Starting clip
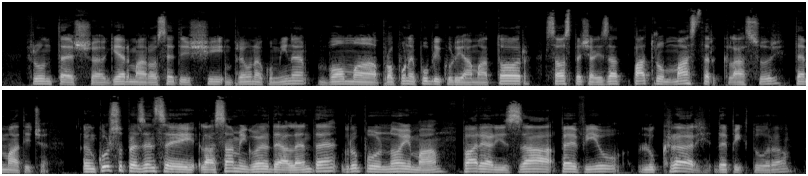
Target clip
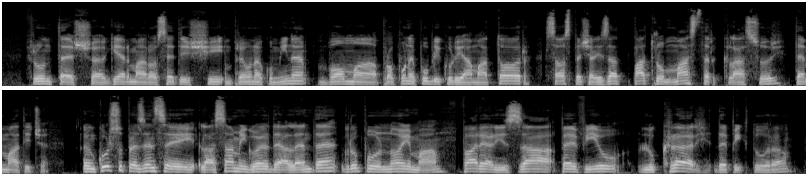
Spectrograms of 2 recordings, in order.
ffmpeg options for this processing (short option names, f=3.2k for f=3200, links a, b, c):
-af "alimiter=limit=-12.5dB:level=0:latency=1:release=71,acontrast=23"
